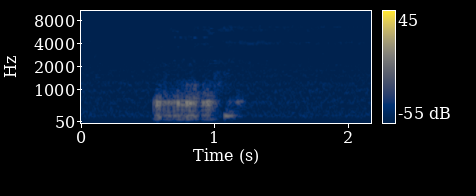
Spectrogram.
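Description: A man's brief voiced hesitation sound, a short 'mm' lasting about half a second, starting about half a second in; otherwise near silence.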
